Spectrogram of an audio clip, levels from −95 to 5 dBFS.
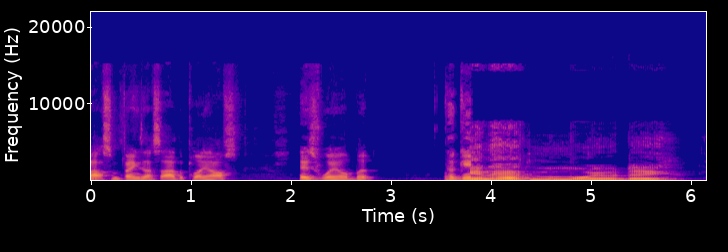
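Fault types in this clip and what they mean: stereo read as mono: Interleaved left and right samples are taken as one sequential channel, so every stereo frame becomes two mono samples. From 3.80 s to the end, the speech drags at half speed, an octave lower, with a faint mirrored copy in the upper spectrum.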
